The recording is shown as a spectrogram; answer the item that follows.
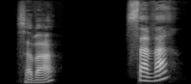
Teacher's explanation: make sure your voice rises a little at the end so it sounds like a question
